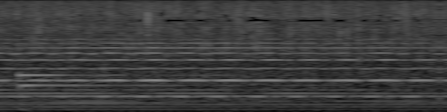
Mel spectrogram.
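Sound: raindrops falling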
